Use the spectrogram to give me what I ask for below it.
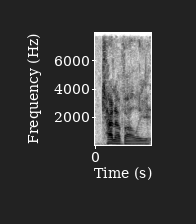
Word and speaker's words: Cannavale: performance in it is canna valley is how you pronounce this valley bobby cat bobby ken of cannavales open up a can of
